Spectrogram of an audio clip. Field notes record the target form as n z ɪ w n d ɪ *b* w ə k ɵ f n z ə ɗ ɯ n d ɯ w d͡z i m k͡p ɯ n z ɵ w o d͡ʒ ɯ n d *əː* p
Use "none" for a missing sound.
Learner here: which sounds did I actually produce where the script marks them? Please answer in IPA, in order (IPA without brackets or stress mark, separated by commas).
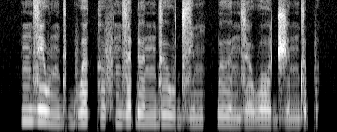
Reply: b, ə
